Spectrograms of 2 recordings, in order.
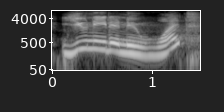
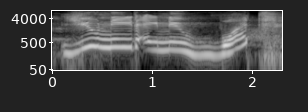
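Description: First: Said in the usual way. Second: Drawn out, each word slow. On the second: Retold or imitated. Pastor asking friend to repeat, slowly. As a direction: ask it again very slowly. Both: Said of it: "say it slower for me".

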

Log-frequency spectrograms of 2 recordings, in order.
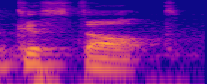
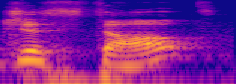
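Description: First: Gestalt said with a hard G, as in "get". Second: Gestalt said with a soft G, like "jest". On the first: Co-host giving the version he expected, gestalt with hard G. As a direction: start gestalt with a hard G sound. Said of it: "I thought it was gestalt". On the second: Co-host checking how a word is pronounced, gestalt with soft G. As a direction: start gestalt with a J sound. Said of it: "is that pronounced gestalt". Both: Shown as a demonstration.

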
